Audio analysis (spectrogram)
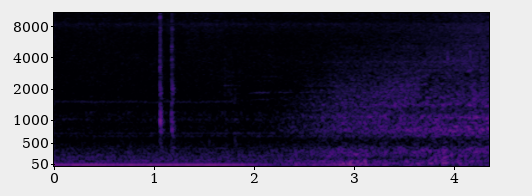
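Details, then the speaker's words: Mercedes-Benz W221 S550 4Matic climate-control blower motor after cleaning and reconnecting; the fault was intermittent (at times no airflow at all), so the fix is unproven. Steady, even low air rush with no squeal, rattle or surging: normal blower operation. "But the AC was working from time to time. So this may not prove anything. But, it's blowing."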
